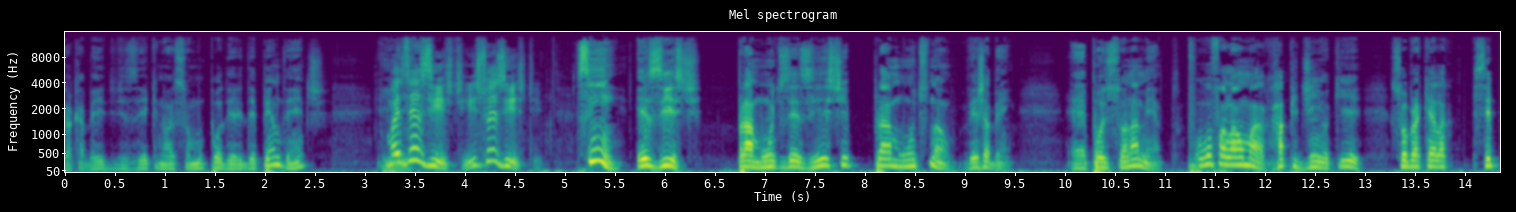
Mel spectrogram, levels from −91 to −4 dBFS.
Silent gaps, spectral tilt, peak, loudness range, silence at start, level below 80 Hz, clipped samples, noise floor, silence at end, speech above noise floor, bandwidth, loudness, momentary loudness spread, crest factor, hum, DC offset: none; -5.5 dB/octave; 0 dBFS; 5 LU; 0 s; -36 dBFS; under 0.1%; -40 dBFS; 0 s; 22 dB; 14 kHz; -18 LUFS; 15 LU; 18 dB; none; under 0.1%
